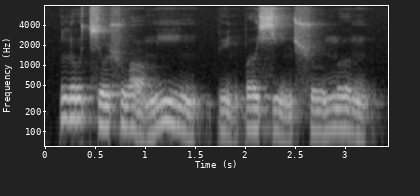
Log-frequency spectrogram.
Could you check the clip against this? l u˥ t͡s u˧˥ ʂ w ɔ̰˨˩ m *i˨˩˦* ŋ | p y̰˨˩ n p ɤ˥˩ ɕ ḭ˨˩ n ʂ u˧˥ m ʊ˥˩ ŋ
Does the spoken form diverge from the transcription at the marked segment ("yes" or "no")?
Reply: yes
